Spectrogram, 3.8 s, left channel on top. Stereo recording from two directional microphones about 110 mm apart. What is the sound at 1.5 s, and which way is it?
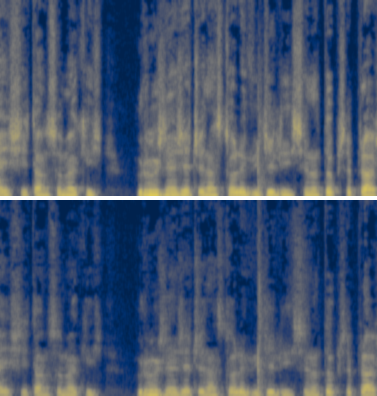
Speech, 40° left (ahead or behind).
